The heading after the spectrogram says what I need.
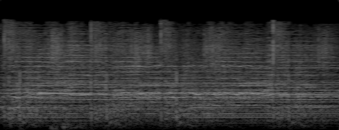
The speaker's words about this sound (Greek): Πυροτεχνήματα υψώθηκαν από το λικαβιτό και ουρανός έλαμψε.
